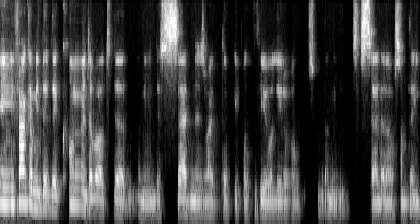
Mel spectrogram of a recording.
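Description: A man with a Portuguese accent speaks at a fairly quick pace in a medium pitch, his dark, mellow tone swinging very widely in pitch, recorded dry with no echo against a quiet background. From Brazil. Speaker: academic audience member. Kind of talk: Q&A question; academic discussion Q&A. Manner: halting. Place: office. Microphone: video call.

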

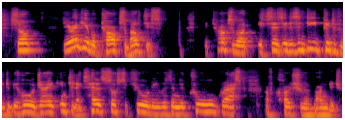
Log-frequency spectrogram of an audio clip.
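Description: A man's voice with big swings in loudness and ordinary pitch variation, over a quiet background. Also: fairly quick pace. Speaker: webinar presenter. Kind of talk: lecture. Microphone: webcam.

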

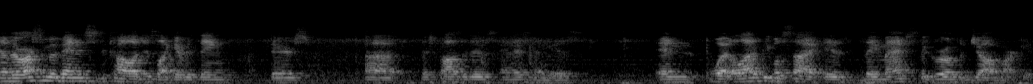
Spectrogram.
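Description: A man talks at a fairly quick pace. The room echo is audible, and there is light background noise. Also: ordinary pitch variation. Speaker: presenter. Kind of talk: class presentation argument. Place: classroom. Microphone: camera far.

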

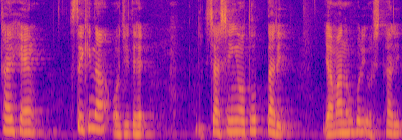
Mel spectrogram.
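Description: A woman with a fairly high pitch and a dark, mellow, somewhat breathy tone speaks at a fairly slow pace, her loudness swinging widely, her pitch varying in an ordinary way, and her speech broken by long, frequent pauses. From Japan (Hiroshima); Japan. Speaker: atomic bomb survivor. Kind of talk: testimony. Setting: public event with audience. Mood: solemn, calm recollection. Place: hall. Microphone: podium.

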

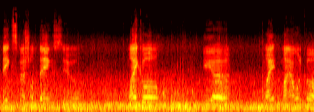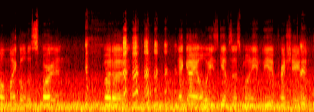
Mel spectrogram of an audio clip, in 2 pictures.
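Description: Loud background noise, long and frequent pauses, a dry sound without echo, and a fairly slow pace. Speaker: truck driver vlogger. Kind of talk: casual vlog chat.

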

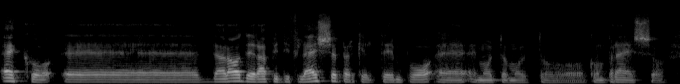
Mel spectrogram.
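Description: Against a quiet background, a man with a medium pitch speaks at a very slow pace with hardly any pauses. His intonation stays fairly even while his loudness swings widely. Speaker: regional environment department official; conference presenter. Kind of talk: conference talk. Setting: conference hall with microphone. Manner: soft-spoken; hesitant, many fillers. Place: hall. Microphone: podium.

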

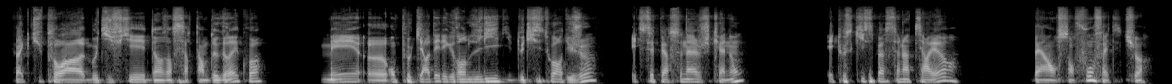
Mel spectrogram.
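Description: At a moderate pace, a man speaks with a bright, sharp tone and long, frequent pauses. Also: medium pitch for a man, ordinary pitch variation, dry, close sound with no echo, very clean recording, silent background. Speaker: stream participant. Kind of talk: casual chat. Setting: voice chat.

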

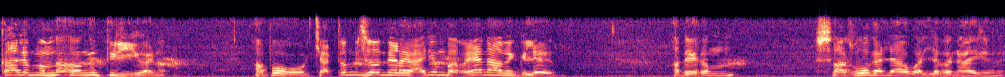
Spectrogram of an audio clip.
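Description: Over light background noise, a man talks in a high pitch with ordinary pitch variation. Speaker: traditional teacher (aasaan). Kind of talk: storytelling talk on history.

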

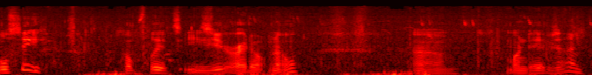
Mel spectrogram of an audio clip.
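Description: The speaker talks at a moderate pace. Background noise is noticeable, and the sound is dry with no echo. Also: man. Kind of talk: casual vlog diary. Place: open country. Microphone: phone near.

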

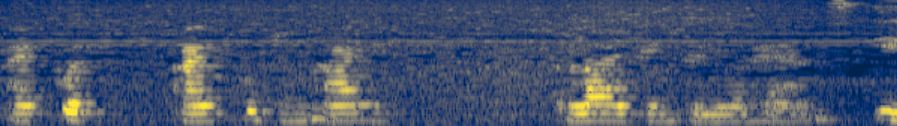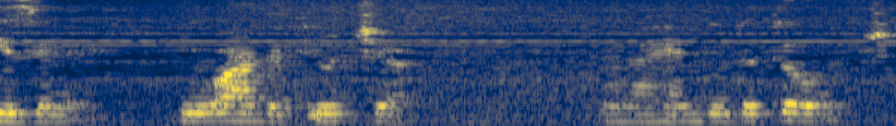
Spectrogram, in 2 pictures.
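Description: With music in the background, a woman speaks at a medium pitch and a very slow pace. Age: 80s+. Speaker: Holocaust survivor. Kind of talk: interview answer.

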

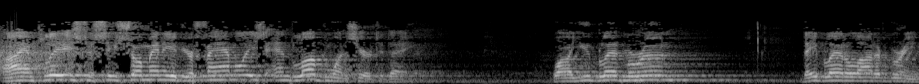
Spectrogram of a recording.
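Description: A man talks at a moderate pace with a high pitch and ordinary pitch variation. Audible room echo and light background noise are present. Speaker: U.S. president giving a commencement speech. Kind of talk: commencement speech with humor. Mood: warm, humorous. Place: hall. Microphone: podium.

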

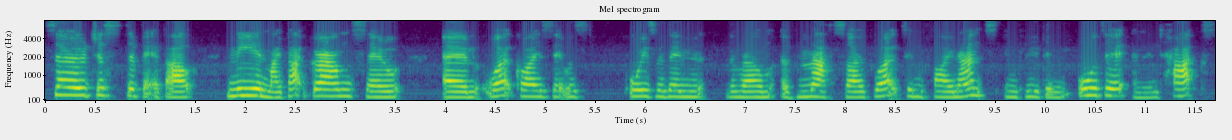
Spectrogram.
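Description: The speech has big swings in loudness and ordinary pitch variation at a fairly slow pace. The background is quiet. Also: woman. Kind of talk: online talk presentation. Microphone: webcam.

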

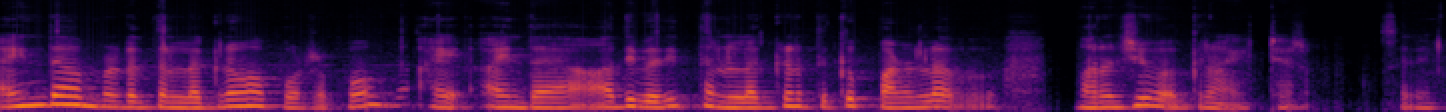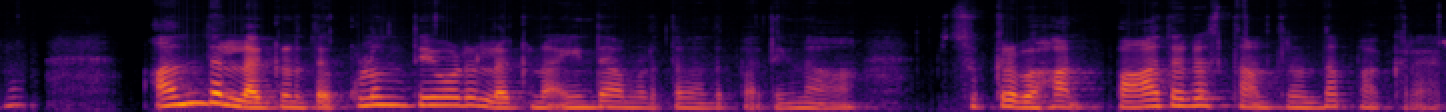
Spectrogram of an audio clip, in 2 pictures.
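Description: This woman's voice sits at a medium pitch, somewhat breathy, with a dark, mellow tone. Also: ordinary pitch variation. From Pollachi, Coimbatore district, Tamil Nadu. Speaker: astrologer. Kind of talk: tutorial.

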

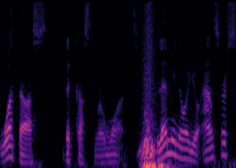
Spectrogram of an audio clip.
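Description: Against a quiet background, a man speaks at a fairly slow pace in a somewhat breathy voice with very wide pitch swings. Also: dry sound with no echo. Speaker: call center job trainer. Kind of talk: tutorial. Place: garden. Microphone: lapel.

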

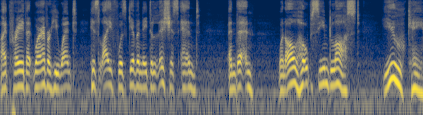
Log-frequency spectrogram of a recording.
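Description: A put-on character voice moves at a fairly slow pace on a very clean recording with a silent background. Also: man, fairly high pitch for a man. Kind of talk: mock-epic tragic monologue. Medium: comedy sketch. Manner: grandiose, solemn, melodramatic.

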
